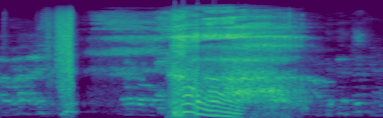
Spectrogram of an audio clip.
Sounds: Sigh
